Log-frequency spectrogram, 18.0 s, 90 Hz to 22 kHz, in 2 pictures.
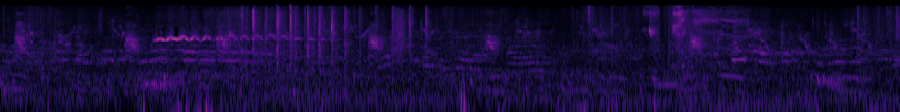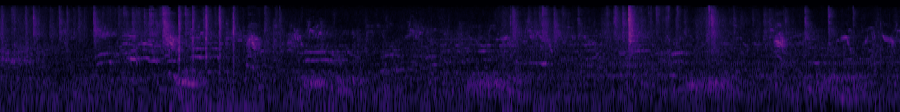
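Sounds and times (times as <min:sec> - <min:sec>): pigeons cooing: 0:01.3 - 0:03.4, 0:05.9 - 0:08.8, 0:10.6 - 0:12.8, 0:13.6 - 0:14.6, 0:15.5 - 0:18.0.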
